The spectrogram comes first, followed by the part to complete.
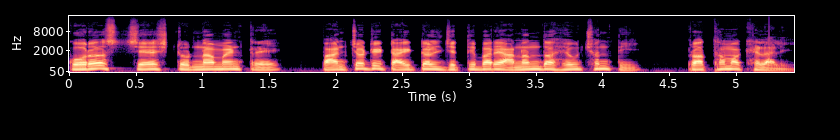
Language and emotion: Odia, neutral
